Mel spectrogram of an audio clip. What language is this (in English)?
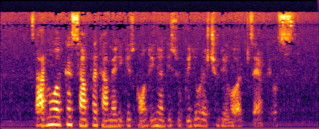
Georgian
